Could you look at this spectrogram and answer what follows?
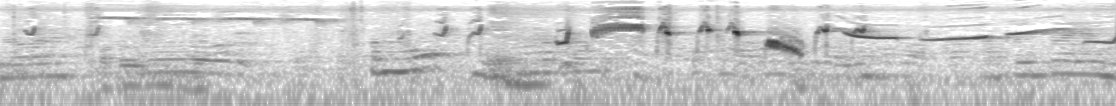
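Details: White-rumped shama (murai batu) of Borneo singing in the bowing 'sujud' style to provoke rivals: varied clear whistles, some long and level, then a rapid burst of sharp rising and falling notes and sweeping slurs.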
